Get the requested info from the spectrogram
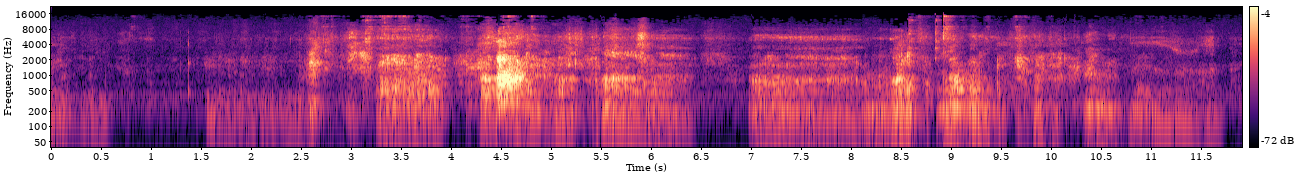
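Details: Boxer playing with two Jack Russell Terriers, indoors or at home: rough play growling and snarling in bursts with short barks, broken by pauses, while people urge the dogs on.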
